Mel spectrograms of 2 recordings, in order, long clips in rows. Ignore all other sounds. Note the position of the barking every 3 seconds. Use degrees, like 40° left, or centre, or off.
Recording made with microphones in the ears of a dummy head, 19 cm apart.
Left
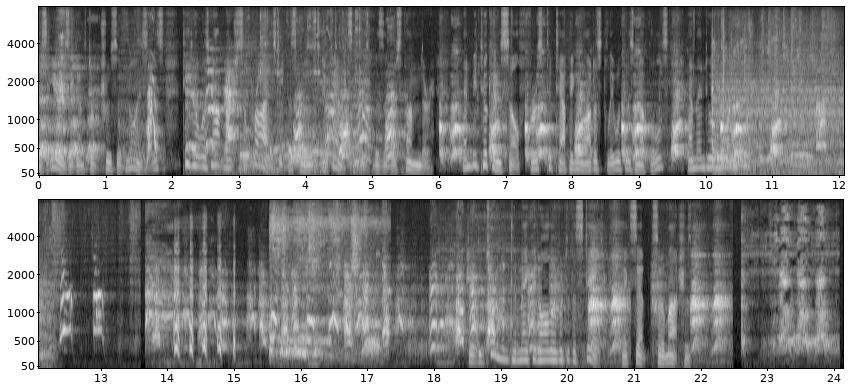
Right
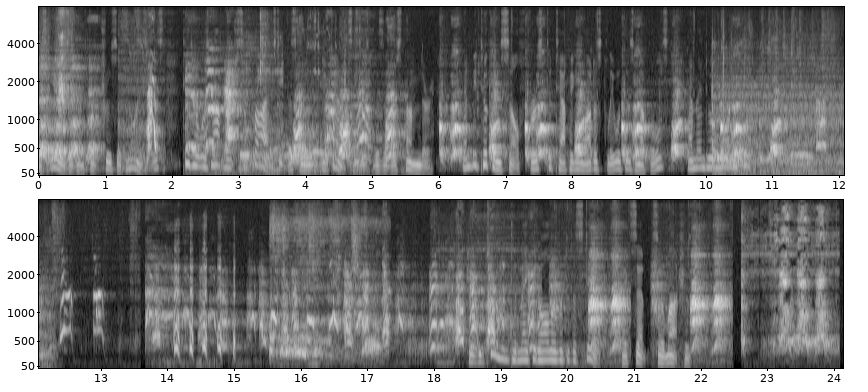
10° right, centre, 20° left, 40° left, 50° left, 30° left, 10° left, 10° right.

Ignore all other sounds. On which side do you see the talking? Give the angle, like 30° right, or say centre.
60° left.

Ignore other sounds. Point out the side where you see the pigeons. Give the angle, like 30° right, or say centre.
60° left.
